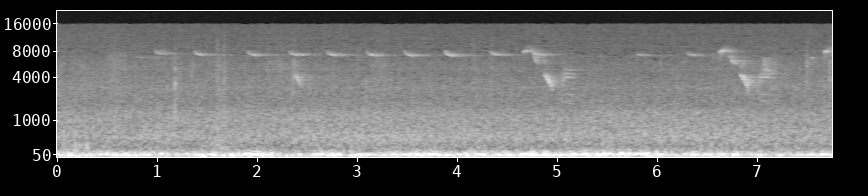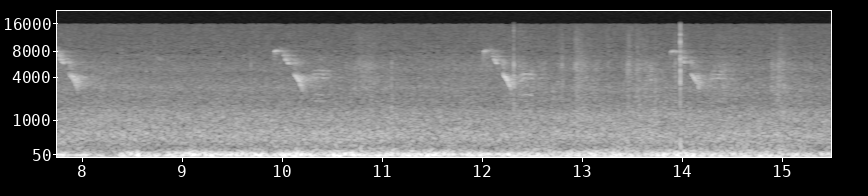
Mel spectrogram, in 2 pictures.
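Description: Small woodland birds calling, thin and very high: a quick run of short repeated notes, then single calls sliding down in pitch every second or two, over a faint low rumble.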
